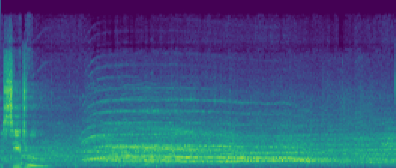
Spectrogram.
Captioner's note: audience cheering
